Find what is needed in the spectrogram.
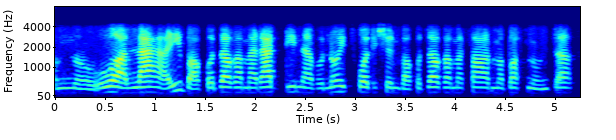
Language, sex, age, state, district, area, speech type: Nepali, female, 45-60, West Bengal, Darjeeling, rural, conversation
